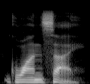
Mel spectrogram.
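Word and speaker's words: 棺材: So, in Chinese, the word for coffin is pronounced guansai.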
